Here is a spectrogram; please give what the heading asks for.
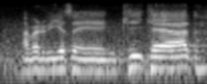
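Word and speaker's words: KiCad: Uh I'm going to be using Keycad. I've been informed that that's the preferred pronunciation, but uh since I'm an American, I might say Kyad or Freedom CAD at some point.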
